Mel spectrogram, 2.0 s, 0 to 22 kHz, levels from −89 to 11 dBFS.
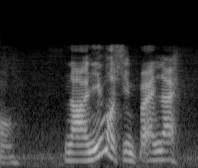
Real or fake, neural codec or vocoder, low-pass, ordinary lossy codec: fake; codec, 44.1 kHz, 7.8 kbps, Pupu-Codec; 7.2 kHz; none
